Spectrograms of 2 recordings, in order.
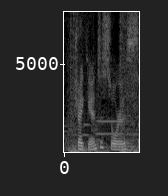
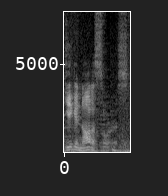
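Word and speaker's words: Giganotosaurus: Gigantosaurus. I like that name. That's pretty cool. I think it's Is it is it I think it's pronounced Giganotasaurus, correct?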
